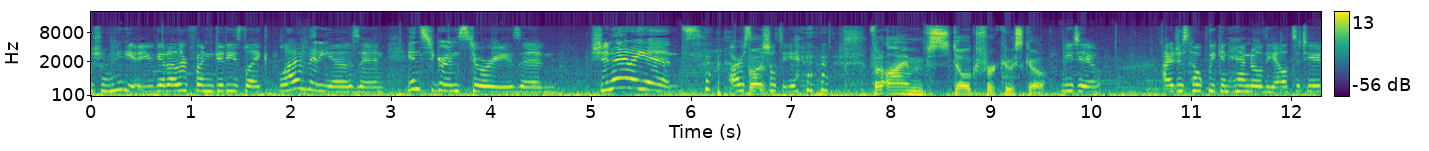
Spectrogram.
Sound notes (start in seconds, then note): 6.0 laughter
